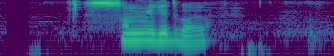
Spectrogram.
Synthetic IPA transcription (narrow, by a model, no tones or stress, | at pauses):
sʌmːilit̪̬bʱʌjo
